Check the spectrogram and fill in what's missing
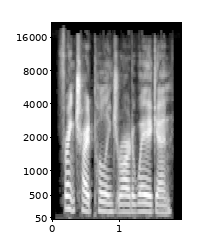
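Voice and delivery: usual speaking voice

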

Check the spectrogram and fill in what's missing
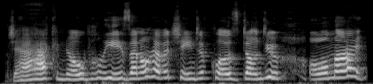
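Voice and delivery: loud, high desperate begging; loud high panic; panicked pleading. A narrator's reading. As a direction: plead loudly as you are thrown. Begging before being thrown.

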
